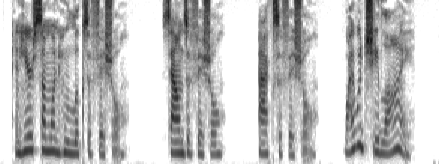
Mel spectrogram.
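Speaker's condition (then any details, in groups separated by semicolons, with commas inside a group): No condition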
